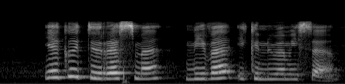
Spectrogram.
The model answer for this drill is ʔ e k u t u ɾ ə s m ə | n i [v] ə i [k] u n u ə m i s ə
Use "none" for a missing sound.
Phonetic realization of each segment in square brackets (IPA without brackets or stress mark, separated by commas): v, k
